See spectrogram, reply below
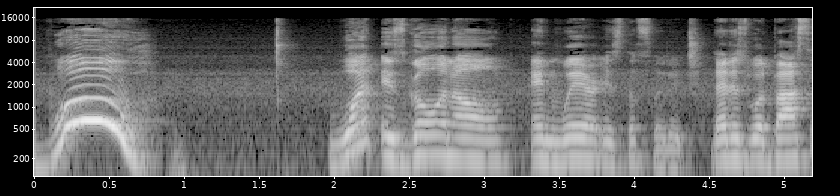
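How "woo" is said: high, loud "woo"; sudden high-pitched exclamation; loud whoop. Real, not acted. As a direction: whoop in reaction. Host reacts to the quoted speech.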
